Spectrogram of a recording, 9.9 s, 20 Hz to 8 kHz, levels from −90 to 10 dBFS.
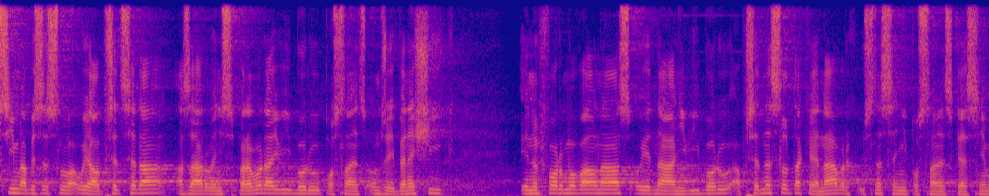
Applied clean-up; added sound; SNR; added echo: none; none; none; none.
